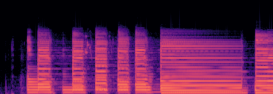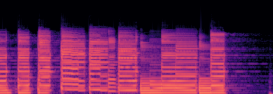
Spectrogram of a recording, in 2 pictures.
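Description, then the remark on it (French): Electric guitar through a slightly overdriven amp, played harder with a pick on the treble pickup, with choppy, punchy chord stabs, a long ringing chord in the middle, then more rhythmic hits carrying a gritty edge. No one speaks. “j'entendais que là, quand je lui rentre un petit peu plus dedans avec euh, le médiateur, l'ampli se met un petit peu à grogner, mais euh, y compris sur le micro aigu, je trouve ça fonctionne euh, franchement super bien.”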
